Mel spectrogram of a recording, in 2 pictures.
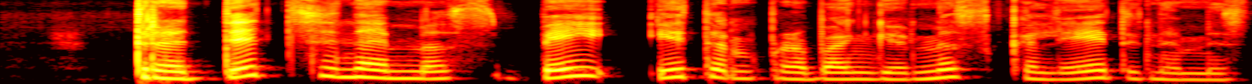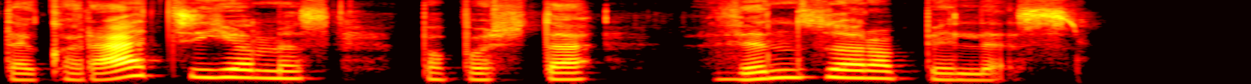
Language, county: Lithuanian, Vilnius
